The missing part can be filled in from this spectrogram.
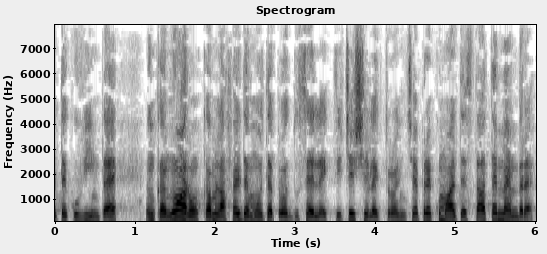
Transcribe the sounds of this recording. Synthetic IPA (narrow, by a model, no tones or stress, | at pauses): lt̪e̞kuvint̪e̞ | ɨŋkənuaɾuŋkəmlafe̞ld̪e̞mult̪e̞pɾo̞d̪use̞ːle̞k̚t̪ɾit͡ʃe̞ʃiele̞k̚t̪ɾo̞nit͡ʃe̞pɾe̞kumalt̪e̞st̪at̪e̞me̞mbɾe̞̰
